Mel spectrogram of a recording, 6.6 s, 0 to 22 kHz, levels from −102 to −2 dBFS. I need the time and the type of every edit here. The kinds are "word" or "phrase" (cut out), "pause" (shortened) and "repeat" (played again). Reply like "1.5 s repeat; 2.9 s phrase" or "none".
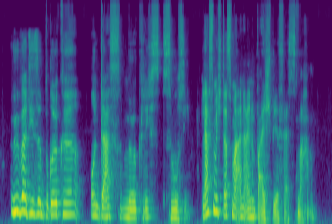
3.9 s pause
